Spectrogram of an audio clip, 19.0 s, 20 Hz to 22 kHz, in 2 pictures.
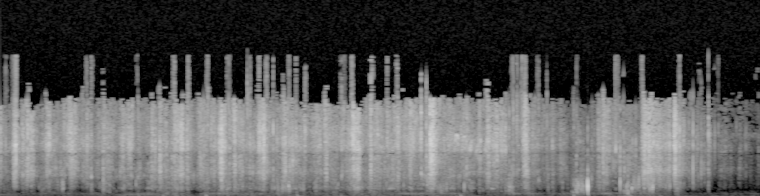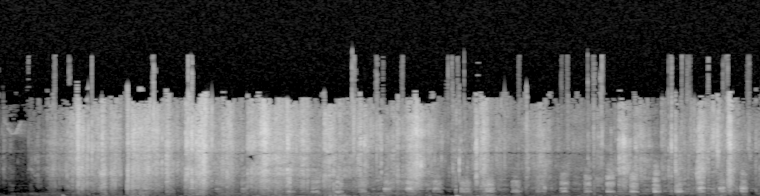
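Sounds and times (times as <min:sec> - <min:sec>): dry leaves crunching underfoot: 0:00.0 - 0:09.3, 0:09.9 - 0:19.0
dog panting: 0:00.7 - 0:06.6, 0:11.8 - 0:19.0.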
